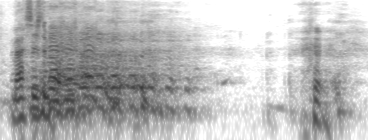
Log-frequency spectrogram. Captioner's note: audience laughter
